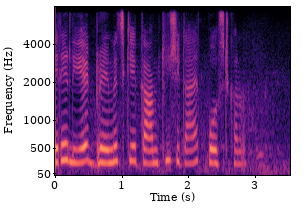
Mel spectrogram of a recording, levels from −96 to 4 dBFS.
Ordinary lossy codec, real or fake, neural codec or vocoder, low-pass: Opus, 64 kbps; fake; codec, 16 kHz, 1 kbps, X-Codec, HuBERT features, trained on balanced general audio; 7.2 kHz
